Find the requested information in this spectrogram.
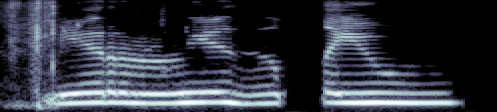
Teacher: nun sukun bertemu dengan huruf ro, idgham bila guna, dibacanya dilebur tanpa digunakan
